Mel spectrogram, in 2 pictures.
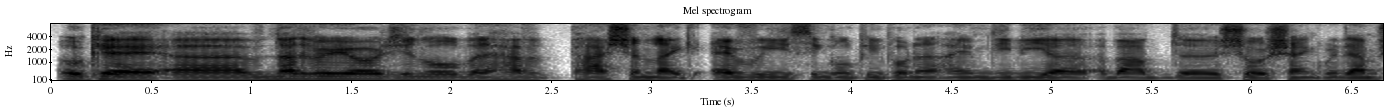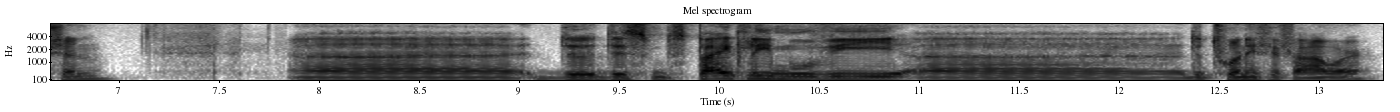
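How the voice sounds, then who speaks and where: French-accented male director, lowish clear smooth voice, casual and hesitant in interview. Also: steady tone, a little slow, darkish tone. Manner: hesitant, searching for words. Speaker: film director being interviewed. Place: office in Paris, on a remote call.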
